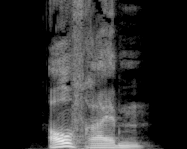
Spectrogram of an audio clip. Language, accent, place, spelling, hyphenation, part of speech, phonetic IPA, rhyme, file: German, Germany, Berlin, aufreiben, auf‧rei‧ben, verb, [ˈaʊ̯fʁaɪ̯bən], -aɪ̯bən, De-aufreiben.ogg
- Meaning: 1. to rub sore 2. to wear down 3. to wipe out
